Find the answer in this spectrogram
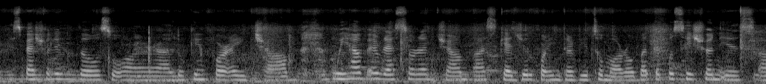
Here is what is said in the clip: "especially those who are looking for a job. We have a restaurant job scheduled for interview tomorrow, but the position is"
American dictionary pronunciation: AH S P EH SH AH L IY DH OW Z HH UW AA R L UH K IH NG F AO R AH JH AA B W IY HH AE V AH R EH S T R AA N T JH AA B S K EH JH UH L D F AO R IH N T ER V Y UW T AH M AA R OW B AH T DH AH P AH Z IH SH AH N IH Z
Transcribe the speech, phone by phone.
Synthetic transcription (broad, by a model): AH S P EH SH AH L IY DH OW S HH UW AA R L UH K IH NG F AO R AH JH AA B W IY HH AE V AH R EH S T R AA N T JH AA B S K EH JH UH L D F AO R IH N T ER V Y UW T AH M AA R OW B AH T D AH P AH S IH SH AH N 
